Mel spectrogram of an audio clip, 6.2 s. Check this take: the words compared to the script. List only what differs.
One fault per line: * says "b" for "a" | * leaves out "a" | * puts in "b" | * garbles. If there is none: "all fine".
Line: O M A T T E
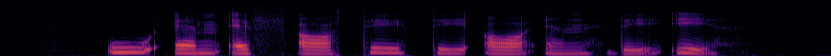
* puts in "F"
* puts in "A N D"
